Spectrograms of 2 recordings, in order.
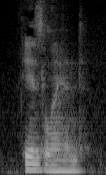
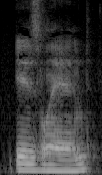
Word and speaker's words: island: quote-unquote, correctly pronounce the word island, or island as some might know it. I was reading, I was in, I want to say, first grade in class, and I was the one chosen to read out loud, and came across this word, and I pronounced it as it's spelled, island, and the teacher stopped me and corrected me, and I was horrified.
